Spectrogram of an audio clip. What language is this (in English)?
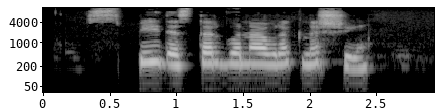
Pashto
